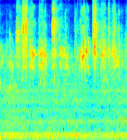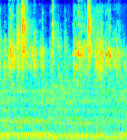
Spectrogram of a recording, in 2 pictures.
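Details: Lovebirds give sharp, shrill squawks in short bursts about every half second, with rasping high notes and lighter chirps between, over a faint steady hum.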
